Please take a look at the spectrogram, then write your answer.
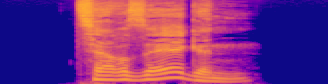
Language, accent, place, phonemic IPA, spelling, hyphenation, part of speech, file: German, Germany, Berlin, /t͡sɛɐ̯ˈzɛːɡn̩/, zersägen, zer‧sä‧gen, verb, De-zersägen.ogg
- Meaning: to saw up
